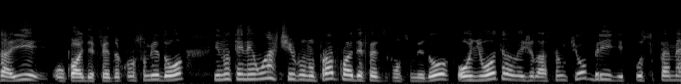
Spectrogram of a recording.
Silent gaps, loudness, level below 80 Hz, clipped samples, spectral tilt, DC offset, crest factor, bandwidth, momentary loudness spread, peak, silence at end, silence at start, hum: none; -23 LUFS; -76 dBFS; under 0.1%; -7.5 dB/octave; under 0.1%; 18 dB; 6.2 kHz; 10 LU; -4 dBFS; 0 s; 0 s; none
